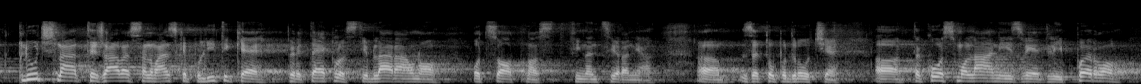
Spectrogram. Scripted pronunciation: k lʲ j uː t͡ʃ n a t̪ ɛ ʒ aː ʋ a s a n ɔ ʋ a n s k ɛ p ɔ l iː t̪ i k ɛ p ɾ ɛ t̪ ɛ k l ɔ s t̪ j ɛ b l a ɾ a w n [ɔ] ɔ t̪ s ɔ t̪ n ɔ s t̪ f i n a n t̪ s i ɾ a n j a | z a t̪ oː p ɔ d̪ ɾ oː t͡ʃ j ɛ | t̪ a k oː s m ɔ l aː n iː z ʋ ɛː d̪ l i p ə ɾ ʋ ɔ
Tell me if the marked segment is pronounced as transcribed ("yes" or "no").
yes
